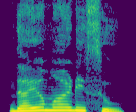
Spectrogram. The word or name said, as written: ದಯಮಾಡಿಸು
